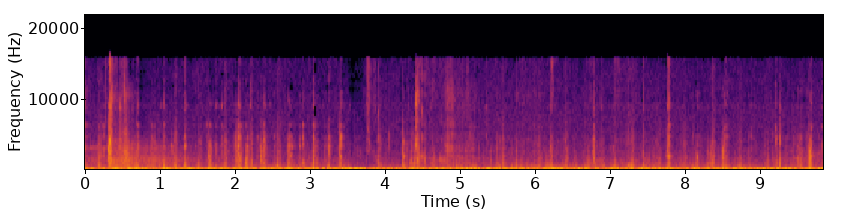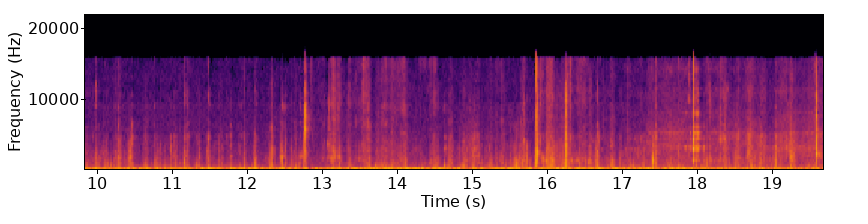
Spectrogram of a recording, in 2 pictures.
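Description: Close-miked chewing of a crisp pumpkin tart pastry, with many small irregular crunches of the crust between the teeth.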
